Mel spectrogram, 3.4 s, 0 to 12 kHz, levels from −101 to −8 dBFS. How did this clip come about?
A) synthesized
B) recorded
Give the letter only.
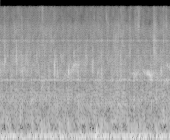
A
